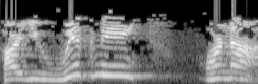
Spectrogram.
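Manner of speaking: defiant, challenging, confronting tone. Preacher voices a believer putting God on trial, in a challenging voice. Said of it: "in a challenging voice".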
